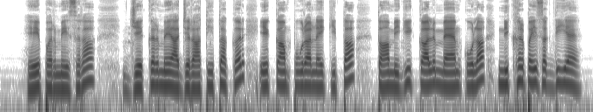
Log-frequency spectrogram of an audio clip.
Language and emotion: Dogri, fearful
